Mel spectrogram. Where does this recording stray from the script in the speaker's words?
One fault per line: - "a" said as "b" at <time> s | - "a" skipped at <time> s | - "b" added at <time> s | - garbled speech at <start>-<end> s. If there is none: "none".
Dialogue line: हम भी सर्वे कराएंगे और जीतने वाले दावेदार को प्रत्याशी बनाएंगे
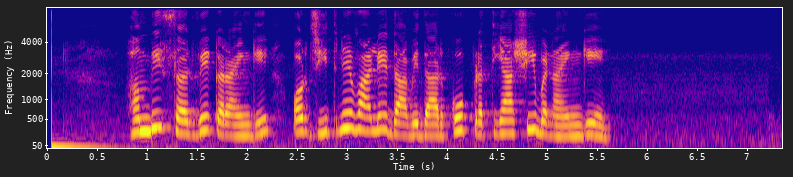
none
